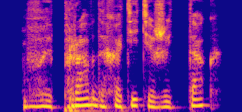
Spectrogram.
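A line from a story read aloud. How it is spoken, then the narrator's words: Hoarse question. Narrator (Russian): хриплым голосом спросил отец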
